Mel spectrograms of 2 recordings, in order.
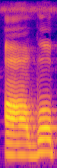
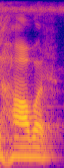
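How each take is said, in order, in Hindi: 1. शब्द की शुरुआत स्वर से होती है, इसमें h नहीं है। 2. शब्द की शुरुआत h की ध्वनि से होती है। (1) "आवर पढ़ते हैं" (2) "ना कि हावर"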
